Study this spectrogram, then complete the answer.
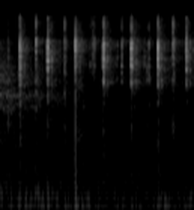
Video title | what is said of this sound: Maquillage cuivré simple et rapide | on le secoue vous entendez la bille à l'intérieur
